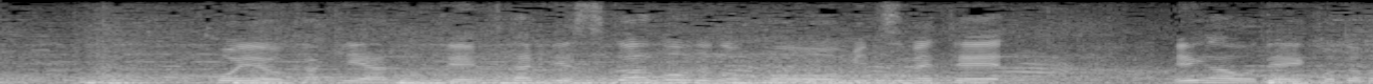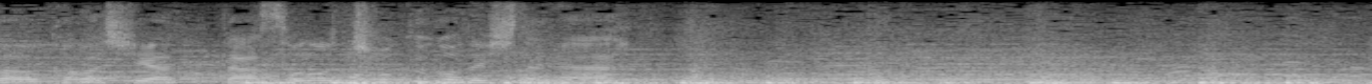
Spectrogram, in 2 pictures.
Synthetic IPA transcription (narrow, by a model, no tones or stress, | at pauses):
ko̞e̞o̞kakʲe̞at̪ːe̞ɸɯ̟t̪aɾʲid̪e̞sɨ̥kɯabo̞ːd̪o̞noho̞ːmʲit͡sɨme̞t̪e̞ː | ɡao̞d̪e̞ko̞t̪o̞bao̞kaβaɕiat̪ːaso̞no̞t͡ɕo̞kɯ̟ɡo̞d̪e̞ɕi̥t̪aɡa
